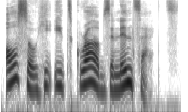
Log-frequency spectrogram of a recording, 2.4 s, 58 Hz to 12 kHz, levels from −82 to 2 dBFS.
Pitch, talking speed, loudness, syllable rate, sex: 195 Hz, 155 wpm, -17 LUFS, 3.8 syllables/s, female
